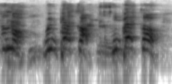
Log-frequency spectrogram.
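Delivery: put-on high, insistent Japanese accent. Japanese passenger arguing with the pilot, high accented voice. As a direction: imitate a stubborn Japanese woman, pitched high. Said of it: "She goes".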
